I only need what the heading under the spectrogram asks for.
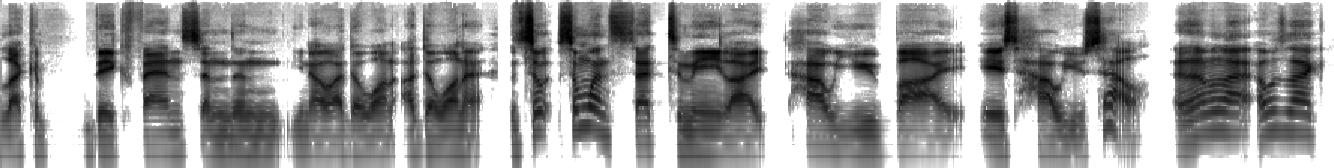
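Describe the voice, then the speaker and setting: A man with a Polish accent, speaking English as a second language as a podcast guest, halting with many restarts. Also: fairly low pitch, fairly bright tone, clean tone, dry recording, studio quality. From Poland. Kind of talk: podcast interview.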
